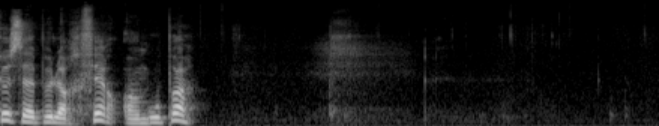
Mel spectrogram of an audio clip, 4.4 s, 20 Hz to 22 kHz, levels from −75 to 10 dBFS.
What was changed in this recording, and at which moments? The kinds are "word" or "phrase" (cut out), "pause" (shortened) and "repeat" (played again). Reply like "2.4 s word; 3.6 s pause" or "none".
1.0 s word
